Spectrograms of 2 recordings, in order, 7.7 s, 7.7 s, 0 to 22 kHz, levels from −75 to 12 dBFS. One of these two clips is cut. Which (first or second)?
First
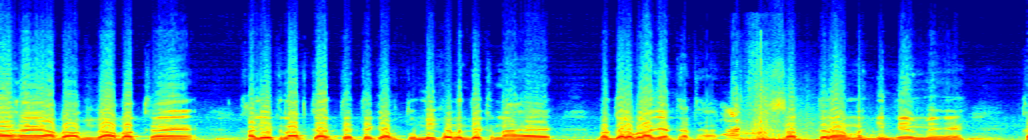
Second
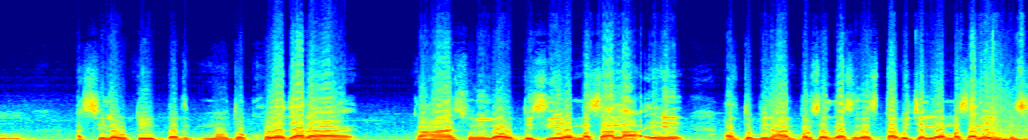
first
